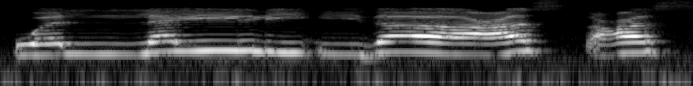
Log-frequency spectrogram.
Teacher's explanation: सीन पर कलकला ना होने पाए, क्योंकि सीन हरूफ कलकला में से नहीं है।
